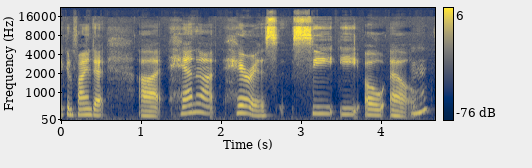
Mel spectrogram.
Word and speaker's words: ceol: Fiddle Forays, and you can find it Hannah Harris, CEOL. And that's pronounced Ceol. It means music in the Irish language.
